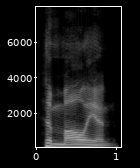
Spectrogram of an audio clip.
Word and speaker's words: Himalayan: It's Himalayan. Do continue. – Himalayan? – That's the correct way to say it.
